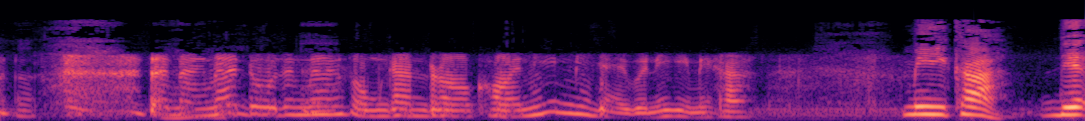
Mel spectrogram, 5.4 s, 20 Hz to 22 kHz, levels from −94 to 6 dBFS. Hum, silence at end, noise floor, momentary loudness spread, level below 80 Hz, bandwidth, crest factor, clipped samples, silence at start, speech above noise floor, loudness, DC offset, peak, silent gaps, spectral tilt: none; 0 s; -44 dBFS; 13 LU; -76 dBFS; 11.5 kHz; 22 dB; under 0.1%; 0 s; 22 dB; -23 LUFS; under 0.1%; 0 dBFS; none; -4 dB/octave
